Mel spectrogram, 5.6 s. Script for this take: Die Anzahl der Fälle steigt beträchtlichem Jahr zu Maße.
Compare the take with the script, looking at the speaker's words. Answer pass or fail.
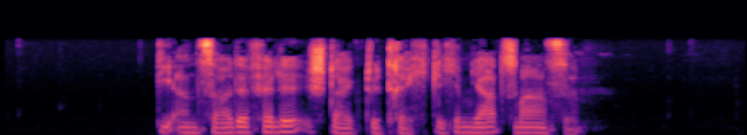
pass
